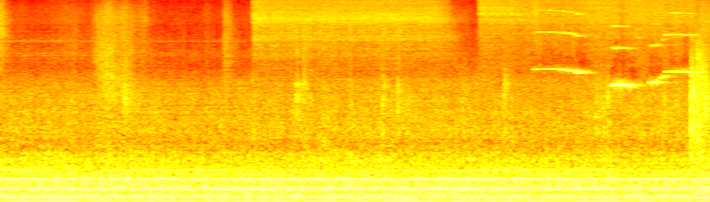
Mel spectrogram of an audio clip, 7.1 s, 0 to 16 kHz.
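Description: Steady drone inside a moving LiAZ-4292.60 city bus: the diesel engine hums evenly under road rumble. A few short high chirps come near the end.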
